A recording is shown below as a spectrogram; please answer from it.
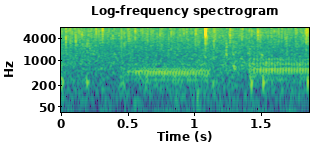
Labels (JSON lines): {"label": "biophony", "recorder": "SoundTrap 500"}
{"label": "biophony, croak", "recorder": "SoundTrap 500"}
